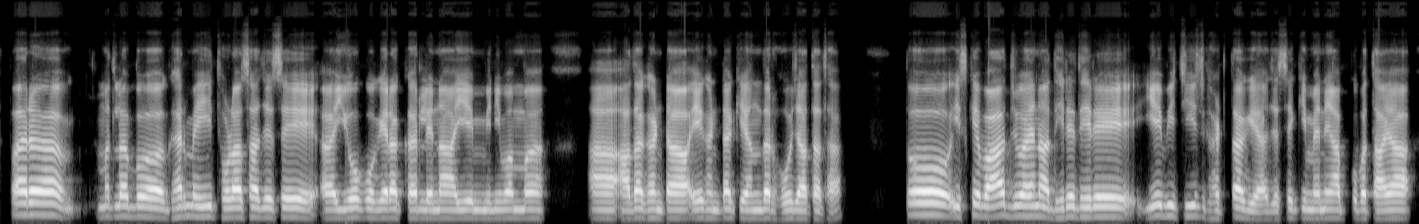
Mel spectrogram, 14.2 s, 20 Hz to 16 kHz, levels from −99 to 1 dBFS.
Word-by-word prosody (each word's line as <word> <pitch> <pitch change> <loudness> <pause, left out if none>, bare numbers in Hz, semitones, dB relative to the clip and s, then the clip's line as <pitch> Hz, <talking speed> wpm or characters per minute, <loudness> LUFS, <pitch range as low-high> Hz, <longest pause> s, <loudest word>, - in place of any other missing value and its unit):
पर 185 +7 +4 0.3
मतलब 160 -1 -3 0.3
घर 155 +2 -2
में 165 -1 -4
ही 160 +1 -2
थोड़ा-सा 150 +1 +2
जैसे 150 0 -3 0.2
अ, 135 - -2
योग 145 +1 -2
वग़ैरह 140 +1 +2
कर 135 0 +1
लेना, 135 0 0
ये 135 +1 0
मिनिमम 135 +1 -4
अ, 135 -1 -1 0.5
आधा 130 +1 +1
घंटा, 135 0 +2
1 135 +1 0
घंटा 135 +1 -2
के 135 - -5
अंदर 130 +1 +1
हो 130 +1 -4
जाता 125 -1 0
था, - - -8 0.7
तो 185 -1 +5
इसके 175 +3 -2
बाद 165 +2 +3
जो 165 +1 0
है 165 - +3
ना 160 -2 +2
धीरे-धीरे 155 +2 -1 0.4
ये 340 +3 -1
भी 340 0 -4
चीज 165 - -8
घटता 140 +4 -1
गया, 120 -3 -2
जैसे 125 +3 -8
कि 140 +1 -10
मैंने 135 0 -3
आपको 135 +1 -4
बताया, 130 0 +1
140 Hz, 175 wpm, -14 LUFS, 135-160 Hz, 0.7 s, तो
